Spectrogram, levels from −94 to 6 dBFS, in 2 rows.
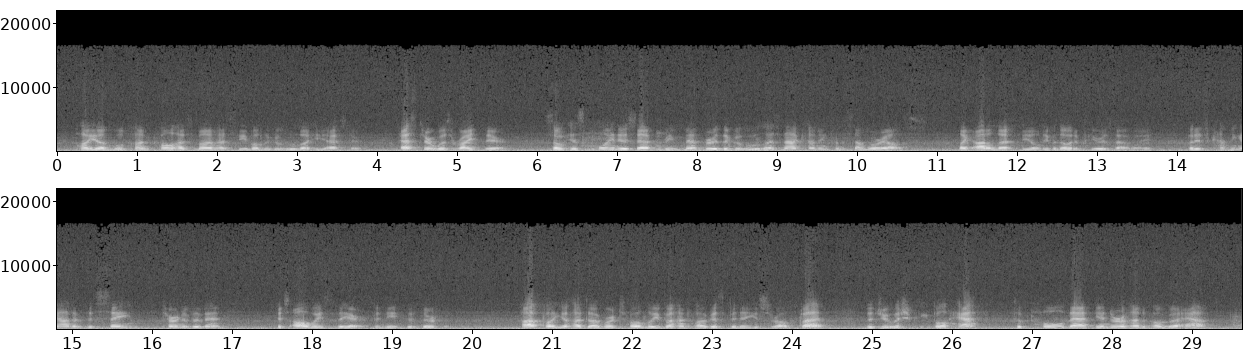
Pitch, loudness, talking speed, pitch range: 145 Hz, -16 LUFS, 125 wpm, 130-165 Hz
